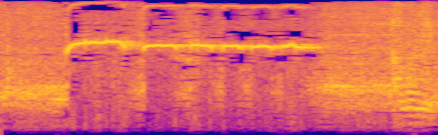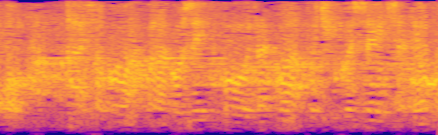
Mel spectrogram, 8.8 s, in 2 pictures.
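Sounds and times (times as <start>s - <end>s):
high-pitched whistle tone over CB radio: 0.5s - 3.4s
hiss and crackle on a noisy band-limited radio channel: 3.2s - 8.7s
speech: 6.4s - 8.7s.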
